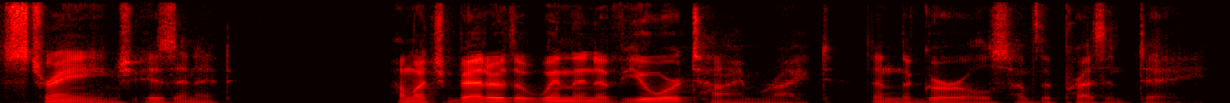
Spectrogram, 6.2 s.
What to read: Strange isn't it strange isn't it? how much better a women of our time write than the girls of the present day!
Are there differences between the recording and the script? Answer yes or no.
yes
